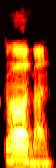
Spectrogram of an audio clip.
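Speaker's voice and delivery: a real loud exasperated cry; frustrated groan of God. Real, not acted. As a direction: let out real frustration at himself. Frustrated exclamation.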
